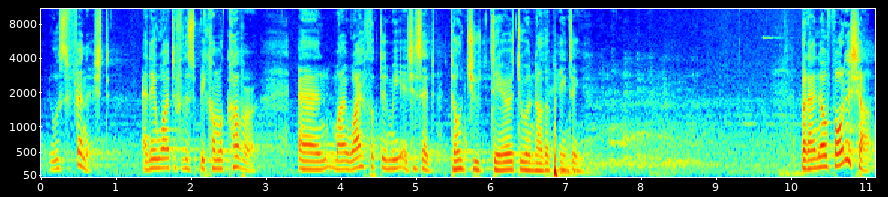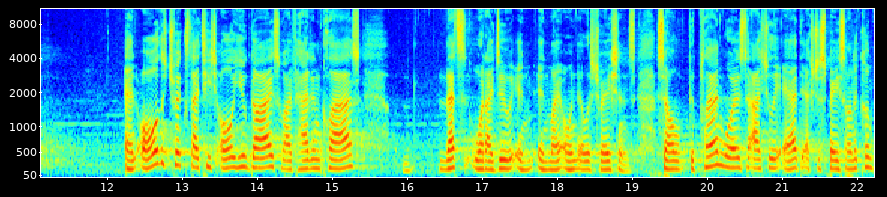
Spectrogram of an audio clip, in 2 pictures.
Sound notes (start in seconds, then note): 7.4 laughter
